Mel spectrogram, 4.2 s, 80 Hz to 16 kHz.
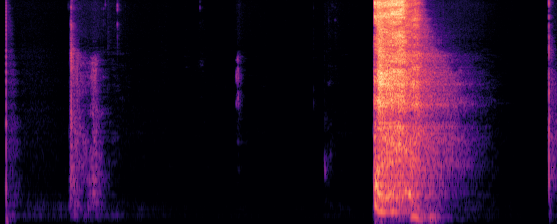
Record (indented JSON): {
  "cough_length": "4.2 s",
  "cough_amplitude": 32768,
  "cough_signal_mean_std_ratio": 0.25,
  "survey_phase": "beta (2021-08-13 to 2022-03-07)",
  "age": "45-64",
  "gender": "Female",
  "wearing_mask": "No",
  "symptom_none": true,
  "symptom_onset": "13 days",
  "smoker_status": "Ex-smoker",
  "respiratory_condition_asthma": false,
  "respiratory_condition_other": false,
  "recruitment_source": "REACT",
  "submission_delay": "3 days",
  "covid_test_result": "Negative",
  "covid_test_method": "RT-qPCR",
  "influenza_a_test_result": "Negative",
  "influenza_b_test_result": "Negative"
}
